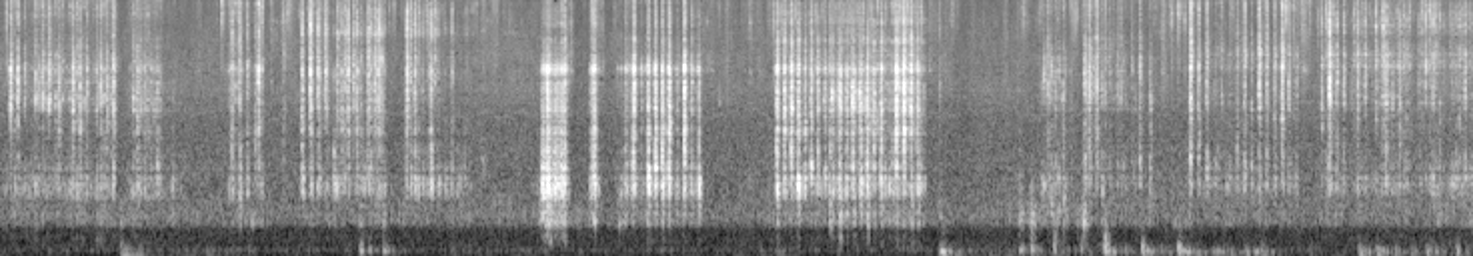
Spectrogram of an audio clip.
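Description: A pointed wooden stylus makes repeated short scratches across a flat sheet of black wax-coated scratch art paper. Bursts of dry, bright scratching come in clusters with brief pauses between them, and some strokes are sharper and louder than the rest. Low thuds are faint.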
